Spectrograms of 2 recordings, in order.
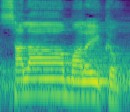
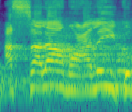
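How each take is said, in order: First: The greeting is clipped, dropping its opening sound. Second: The greeting is said in full, every syllable. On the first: The speaker calls it wrong. "অনেকে আছে সালাম দিতে পারে না সুন্দর করে" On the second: The speaker calls it right. "শুদ্ধ করে সালাম দিতে হবে"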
